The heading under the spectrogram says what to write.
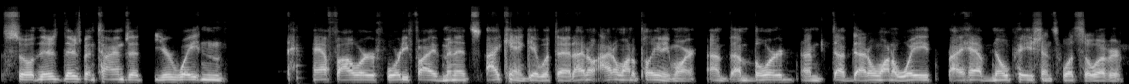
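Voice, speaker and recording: A man from Michigan, a guest darts player, chatting casually and haltingly, with lots of restarts and fillers. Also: fairly low pitch, level tone, fairly bright tone, poor audio. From Michigan, United States. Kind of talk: casual chat.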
